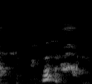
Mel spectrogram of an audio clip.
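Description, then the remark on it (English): A cat hiccups in another room, two quick, slightly muffled squeaky yelps in close succession, moderately loud despite the distance. “That's the cat hiccuping uh, ah.”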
